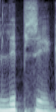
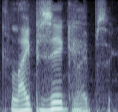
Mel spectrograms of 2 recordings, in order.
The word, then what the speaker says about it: Leipzig: for uh posthumous no posterity i'm going to lip zig is that how you say it leipzig yeah so it's a long time it's five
